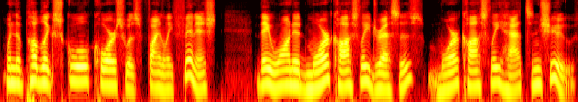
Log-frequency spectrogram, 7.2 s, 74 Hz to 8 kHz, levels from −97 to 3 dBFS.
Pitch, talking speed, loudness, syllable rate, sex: 165 Hz, 150 wpm, -19 LUFS, 4.3 syllables/s, male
